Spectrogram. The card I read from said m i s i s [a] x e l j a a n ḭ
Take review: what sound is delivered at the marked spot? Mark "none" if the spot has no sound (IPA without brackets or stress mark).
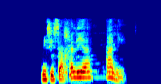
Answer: a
